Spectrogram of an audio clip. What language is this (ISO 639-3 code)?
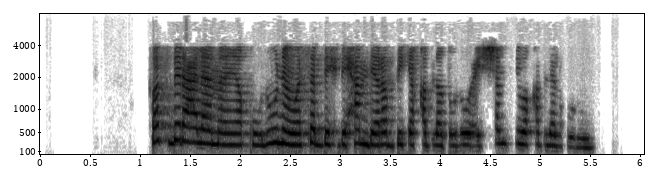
ara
